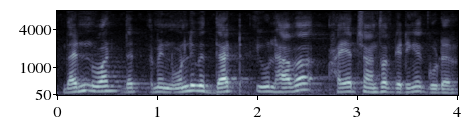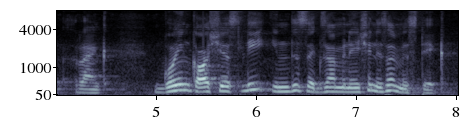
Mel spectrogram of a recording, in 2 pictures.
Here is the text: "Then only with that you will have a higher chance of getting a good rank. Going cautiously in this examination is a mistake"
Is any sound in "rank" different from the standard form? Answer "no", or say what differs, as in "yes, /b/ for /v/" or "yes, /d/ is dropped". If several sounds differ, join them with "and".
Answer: no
